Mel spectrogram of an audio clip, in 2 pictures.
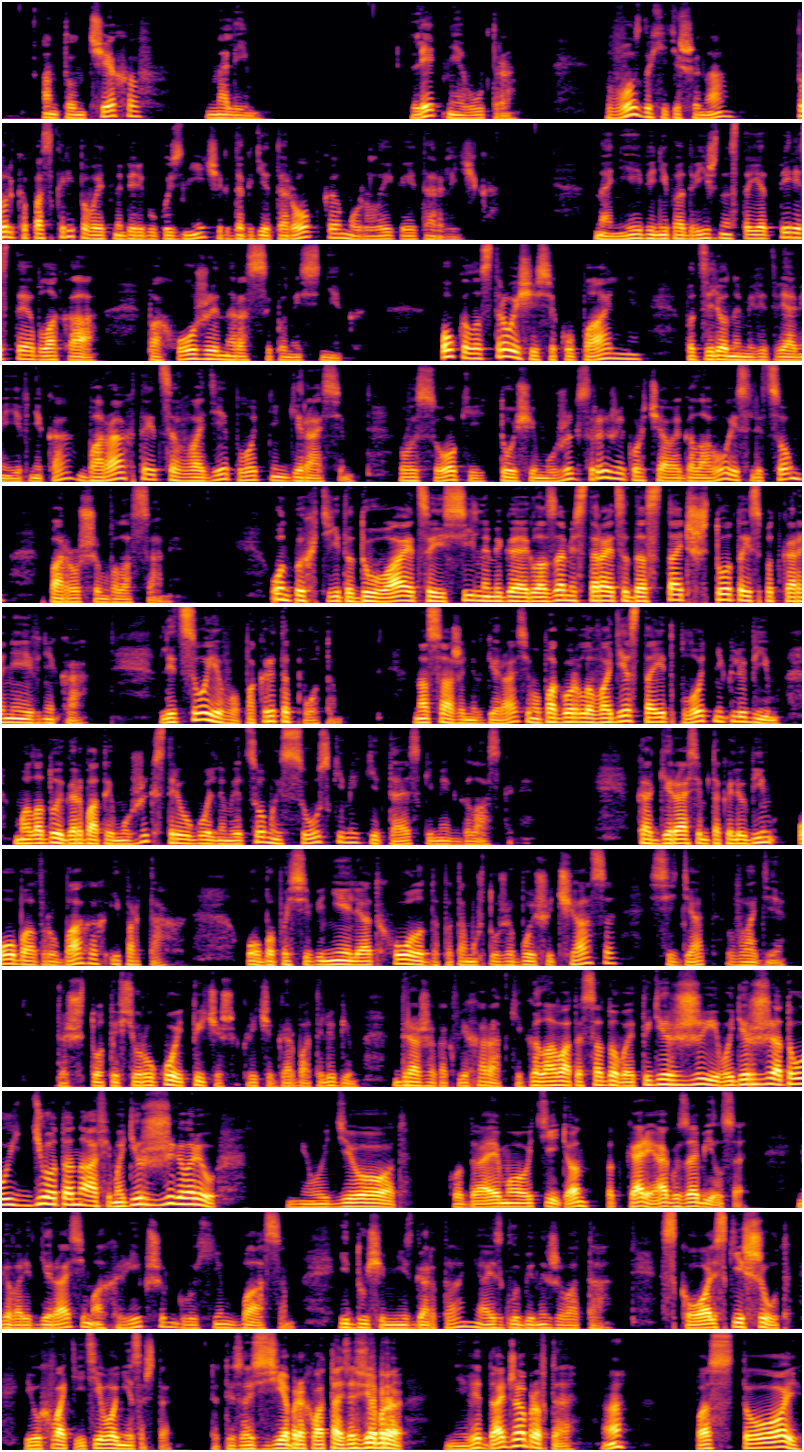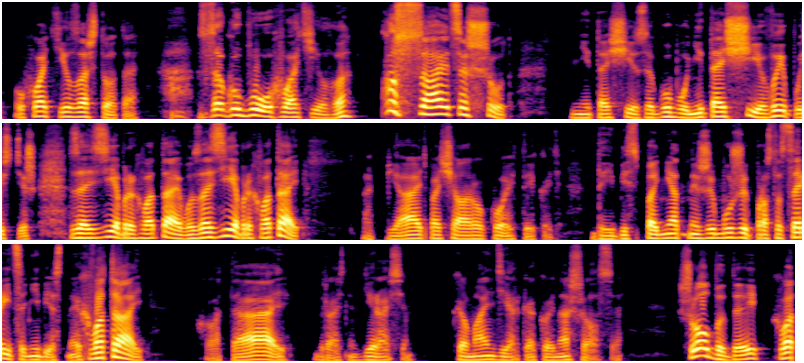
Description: Аудиокнига Налим | Библиотека аудиокниг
